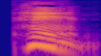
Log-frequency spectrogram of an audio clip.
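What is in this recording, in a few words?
"panne", British English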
